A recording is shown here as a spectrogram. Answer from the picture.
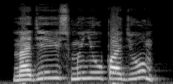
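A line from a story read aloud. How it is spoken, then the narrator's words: Shouted. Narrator (Russian): прокричал он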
